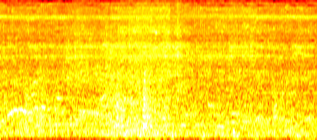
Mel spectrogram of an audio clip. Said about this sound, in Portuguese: Esse é o som do movimento no centro comercial de Afuá, no Pará, a única cidade do país em que automóveis e motos são proibidos por lei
